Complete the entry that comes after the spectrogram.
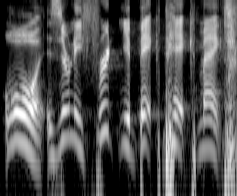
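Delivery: put-on Kiwi accent; New Zealand accent. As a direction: ask casually in a broad New Zealand accent. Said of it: "Excuse the accent".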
